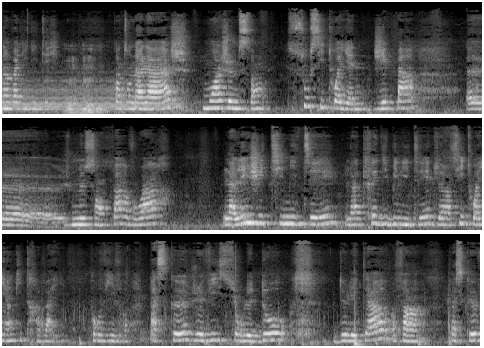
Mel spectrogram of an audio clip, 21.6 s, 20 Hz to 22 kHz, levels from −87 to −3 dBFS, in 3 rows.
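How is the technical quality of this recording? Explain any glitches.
No glitches or technical faults are audible anywhere in the recording.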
